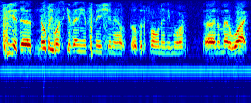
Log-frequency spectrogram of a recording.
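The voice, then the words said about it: Hoarse, failing voice. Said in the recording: “I'm losing my voice here.”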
